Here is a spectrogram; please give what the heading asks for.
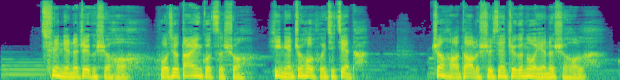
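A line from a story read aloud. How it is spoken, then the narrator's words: Deep, steady voice. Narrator (Chinese): 王宇深吸一口气，沉声地说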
